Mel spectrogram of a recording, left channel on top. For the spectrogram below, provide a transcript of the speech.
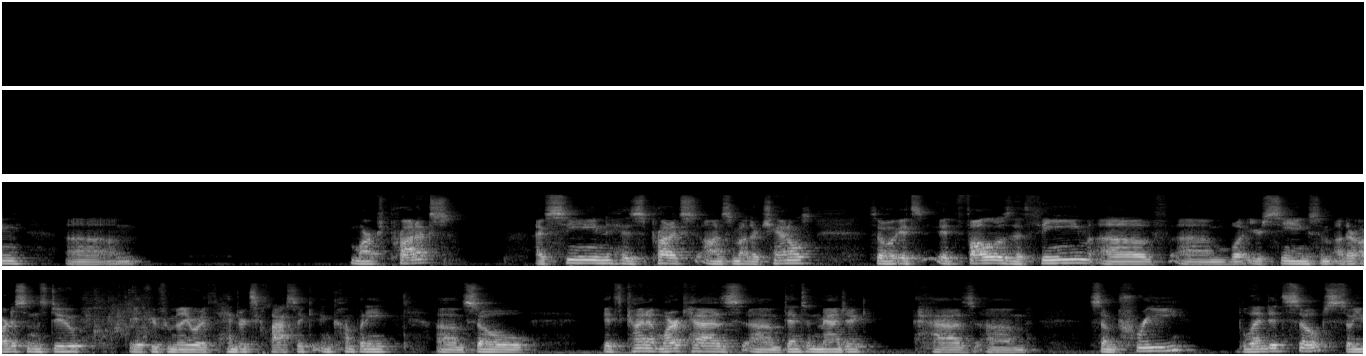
Mark's products. I've seen his products on some other channels. So it follows the theme of what you're seeing some other artisans do, if you're familiar with Hendrix Classic and Company. So it's kind of, Mark has, Denton Majik has some pre-blended soaps, so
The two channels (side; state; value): left; silent; digital silence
